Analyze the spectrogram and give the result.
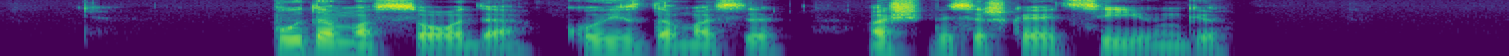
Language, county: Lithuanian, Panevėžys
